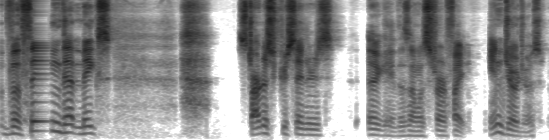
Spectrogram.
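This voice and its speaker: A man's voice: medium pitch, bright, forceful tone, no room sound, rough recording. A man co-hosting a casual anime podcast, gushing enthusiastically and often restarting his sentences. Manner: enthusiastic, gushing, self-interrupting. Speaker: podcast co-host.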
